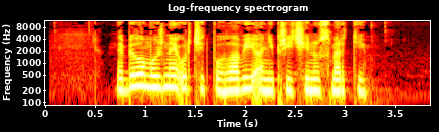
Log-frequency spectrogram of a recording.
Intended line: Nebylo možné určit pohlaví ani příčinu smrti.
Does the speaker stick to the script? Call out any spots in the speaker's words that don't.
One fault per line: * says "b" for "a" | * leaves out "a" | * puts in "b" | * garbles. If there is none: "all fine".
all fine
